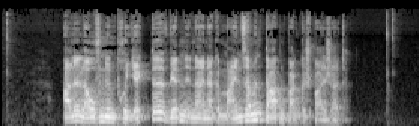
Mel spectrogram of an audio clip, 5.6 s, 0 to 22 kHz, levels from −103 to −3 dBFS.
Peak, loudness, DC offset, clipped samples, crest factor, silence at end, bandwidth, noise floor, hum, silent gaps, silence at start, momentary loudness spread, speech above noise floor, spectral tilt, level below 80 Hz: 0 dBFS; -17 LUFS; under 0.1%; under 0.1%; 18 dB; 1 s; 16.5 kHz; -64 dBFS; none; none; 0.85 s; 16 LU; 47 dB; -4.5 dB/octave; -52 dBFS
